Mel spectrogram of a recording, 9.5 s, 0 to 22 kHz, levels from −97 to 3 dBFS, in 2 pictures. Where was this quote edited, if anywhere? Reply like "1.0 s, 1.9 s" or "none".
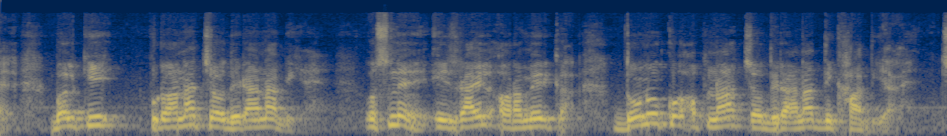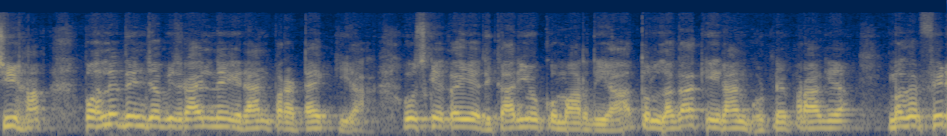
none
